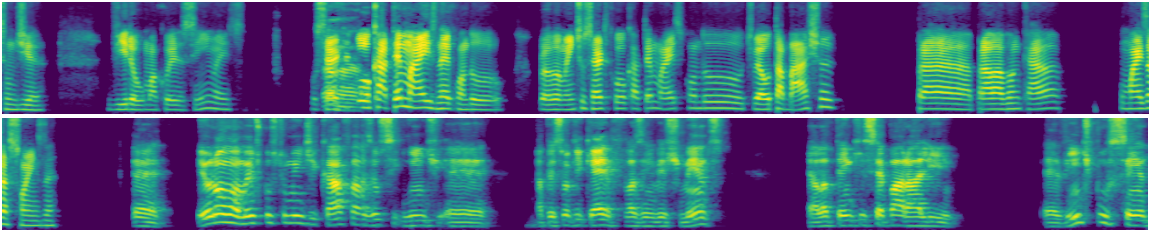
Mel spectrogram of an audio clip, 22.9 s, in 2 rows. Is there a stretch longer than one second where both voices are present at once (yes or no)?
no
